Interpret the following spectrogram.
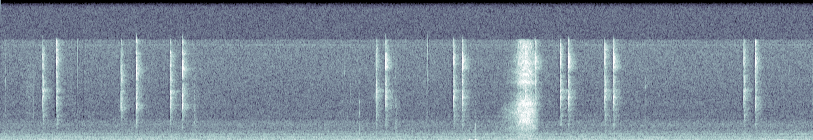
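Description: Faint computer mouse clicks, many in quick pairs, scattered over near-silent room tone, with a short breathy hiss about five seconds in.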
